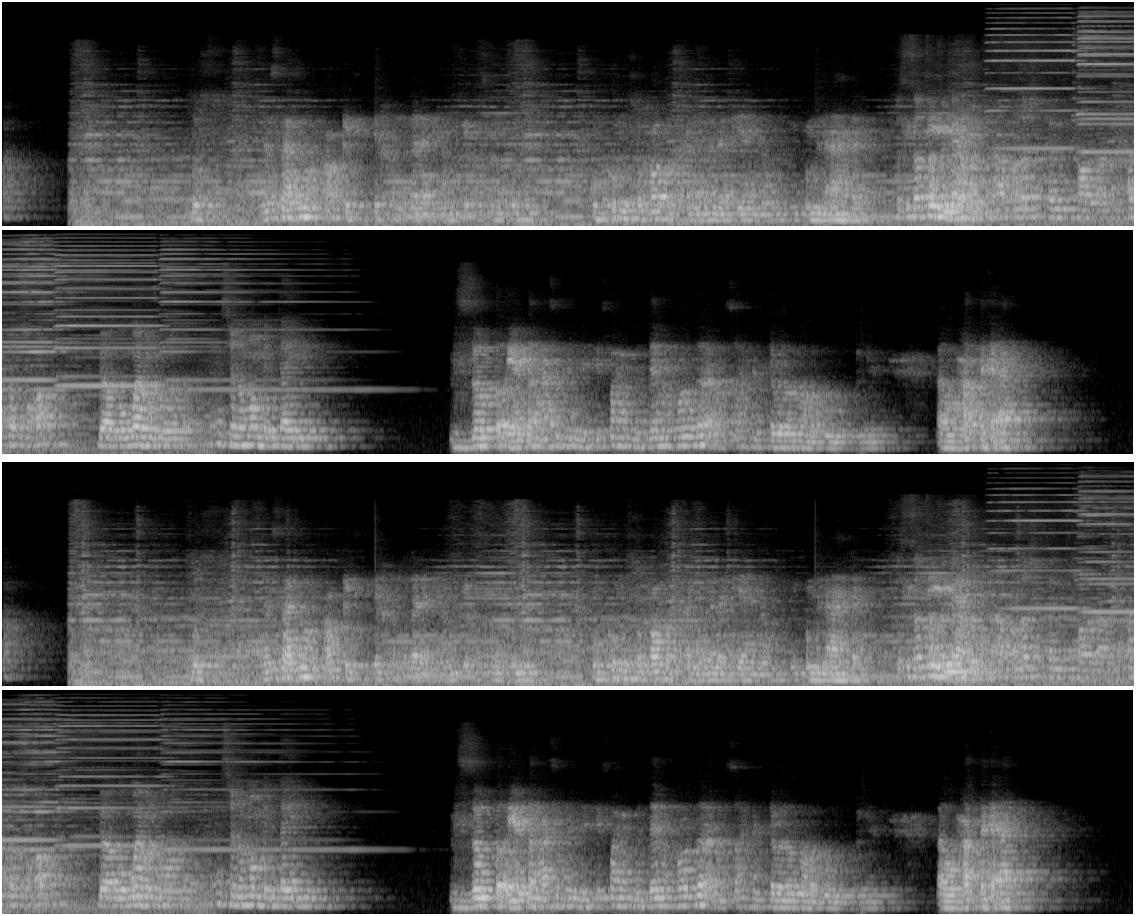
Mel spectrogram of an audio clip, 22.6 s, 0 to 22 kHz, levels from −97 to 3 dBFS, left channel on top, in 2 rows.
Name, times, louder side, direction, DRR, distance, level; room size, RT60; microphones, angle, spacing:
sound 1, 0.7-13.4, right 2 dB, 55° right, 0.4 m, -36 dB
voice 1, 2.6-5.3 5.9-8.6 9.0-9.8 15.8-20.0 20.7-21.4, right 1 dB, 40° left, -7 dB, 1.5 m, -26 dB
voice 2, 8.9-11.8 12.3-14.5, left 1 dB, 5° left, -5 dB, 0.6 m, -27 dB
Harmonica, 9.8-15.0, left 3 dB, 60° left, 0.6 m, -37 dB
5.0 x 2.2 x 3.1 m, 1.0 s
head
